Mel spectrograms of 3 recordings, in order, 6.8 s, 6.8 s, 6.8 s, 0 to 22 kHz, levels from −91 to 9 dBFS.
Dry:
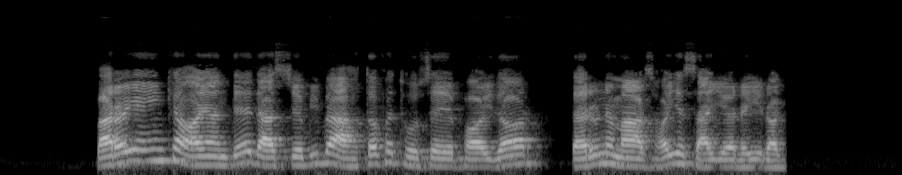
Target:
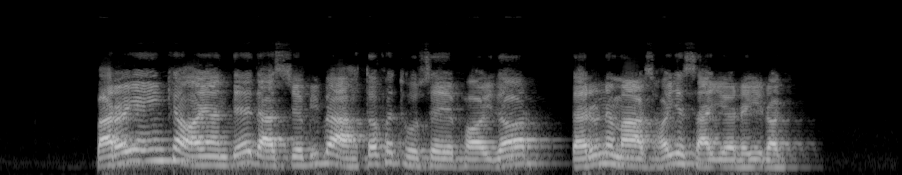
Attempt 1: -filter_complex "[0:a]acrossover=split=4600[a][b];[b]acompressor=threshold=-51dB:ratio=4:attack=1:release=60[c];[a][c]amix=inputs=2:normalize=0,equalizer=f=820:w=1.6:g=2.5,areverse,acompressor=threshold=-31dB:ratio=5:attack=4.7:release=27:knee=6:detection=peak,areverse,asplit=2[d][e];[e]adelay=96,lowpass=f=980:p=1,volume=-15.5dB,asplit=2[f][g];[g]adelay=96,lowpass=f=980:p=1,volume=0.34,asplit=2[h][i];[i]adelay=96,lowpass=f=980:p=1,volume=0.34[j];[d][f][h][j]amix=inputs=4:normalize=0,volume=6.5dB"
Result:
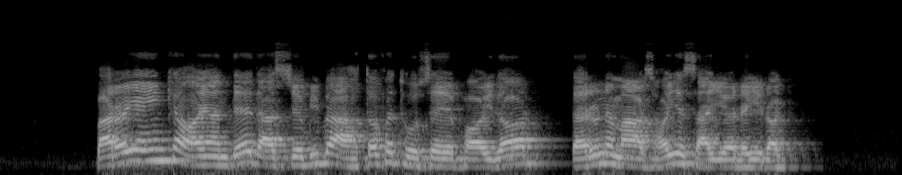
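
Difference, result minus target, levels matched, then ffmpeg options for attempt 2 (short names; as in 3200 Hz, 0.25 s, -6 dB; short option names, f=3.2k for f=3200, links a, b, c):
compressor: peak gain reduction +8.5 dB
-filter_complex "[0:a]acrossover=split=4600[a][b];[b]acompressor=threshold=-51dB:ratio=4:attack=1:release=60[c];[a][c]amix=inputs=2:normalize=0,equalizer=f=820:w=1.6:g=2.5,areverse,acompressor=threshold=-20.5dB:ratio=5:attack=4.7:release=27:knee=6:detection=peak,areverse,asplit=2[d][e];[e]adelay=96,lowpass=f=980:p=1,volume=-15.5dB,asplit=2[f][g];[g]adelay=96,lowpass=f=980:p=1,volume=0.34,asplit=2[h][i];[i]adelay=96,lowpass=f=980:p=1,volume=0.34[j];[d][f][h][j]amix=inputs=4:normalize=0,volume=6.5dB"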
